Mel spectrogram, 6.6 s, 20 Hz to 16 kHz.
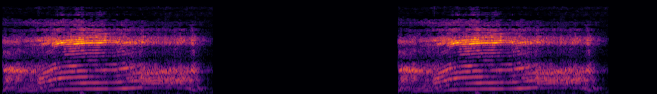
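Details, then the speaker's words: Simulated snoring of obstructive sleep apnoea: loud, rising-pitched snores separated by silences, illustrating the stop-start cycle where airway narrowing drops airflow below 20% or closes for 10 seconds. "当我们一宿多次出现气管的格局小到气流量低于20%或格局封闭持续10秒钟，就要考虑是不是阻塞型呼吸暂停综合征的问题了。那我再给大家听一下这个模拟的鼾"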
